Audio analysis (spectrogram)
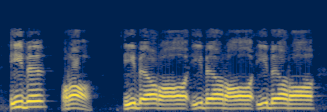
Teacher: باء ساكنة مقلقلة يتلوها راء مفتوحة، أما فتحها وقول إبراهيم فهذا يعني بسبب عدم الإتقان.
